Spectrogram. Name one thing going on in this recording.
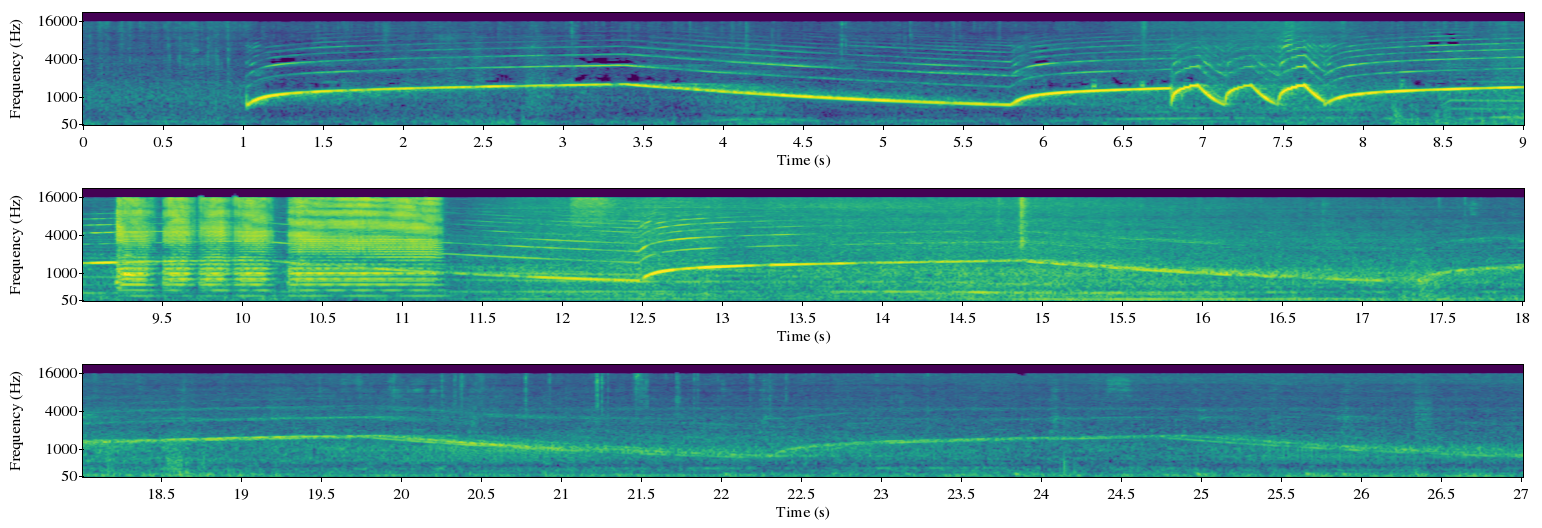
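A fire engine siren wails, rising and falling.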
